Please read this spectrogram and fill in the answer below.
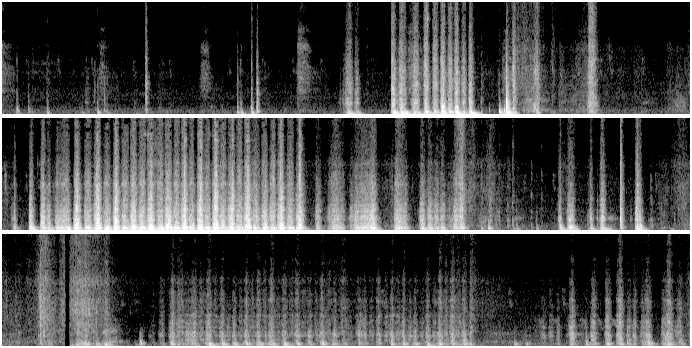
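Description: Hand saw cutting a wooden board, in fast back-and-forth strokes: a short burst about four seconds in, then the loudest steady run of sawing for about three seconds in the middle, then a few shorter strokes. Fainter scratching follows in the second half, ending with a pencil marking the wood.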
